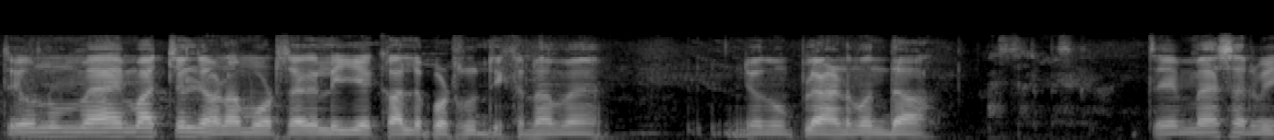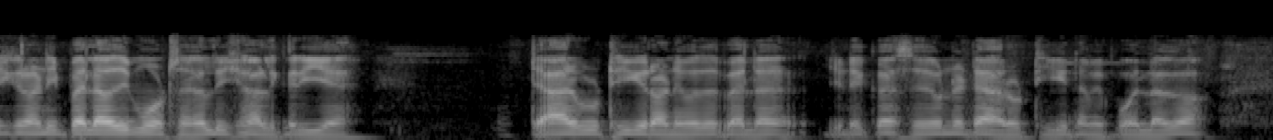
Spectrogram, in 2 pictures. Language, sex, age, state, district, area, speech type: Dogri, male, 18-30, Jammu and Kashmir, Kathua, rural, spontaneous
